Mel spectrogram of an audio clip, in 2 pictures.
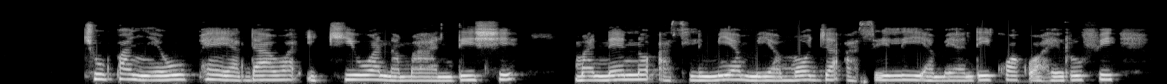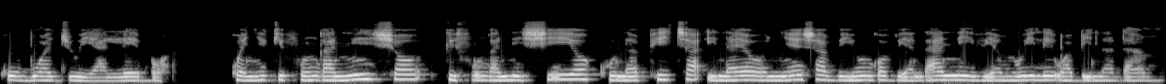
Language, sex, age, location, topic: Swahili, female, 25-35, Nakuru, health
